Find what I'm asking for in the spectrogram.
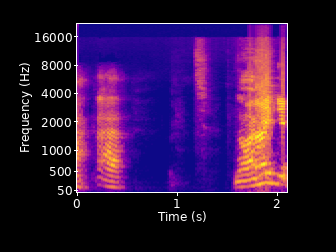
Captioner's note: laughing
